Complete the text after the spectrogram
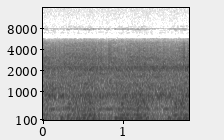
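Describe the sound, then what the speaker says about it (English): A train passing beside a cricket ground, a steady low rumble and rolling clatter close by, with no voices. "The train sails by."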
